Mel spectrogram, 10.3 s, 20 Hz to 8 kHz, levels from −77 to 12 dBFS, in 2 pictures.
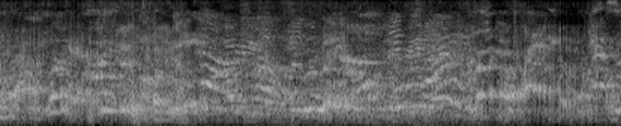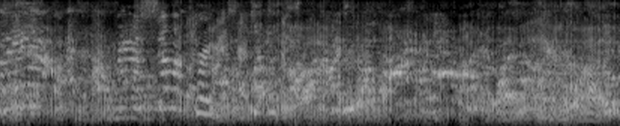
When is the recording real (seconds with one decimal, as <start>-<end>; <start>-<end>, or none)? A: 1.7-2.7; 3.1-3.9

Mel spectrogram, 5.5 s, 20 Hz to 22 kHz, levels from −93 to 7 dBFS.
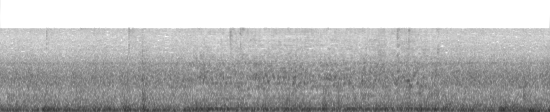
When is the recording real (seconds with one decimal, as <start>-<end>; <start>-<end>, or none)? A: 0.0-1.9; 4.4-5.5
